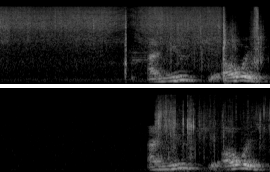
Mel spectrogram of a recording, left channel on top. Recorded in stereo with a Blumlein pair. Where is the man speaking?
15° left, 2 m.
